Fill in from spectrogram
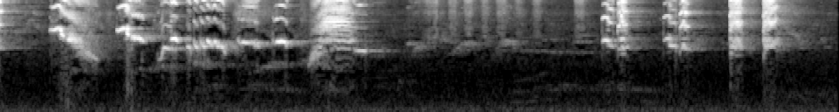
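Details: Oriental magpie-robin singing while fighting with tail spread open: a rapid run of whistled and buzzy phrases ending in a long sweeping whistle, followed by soft twittering and short rasping bursts.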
